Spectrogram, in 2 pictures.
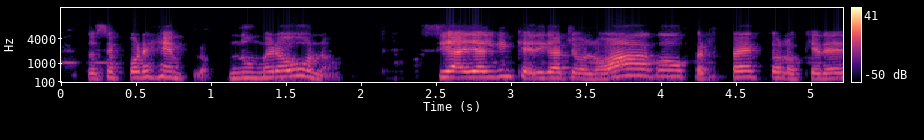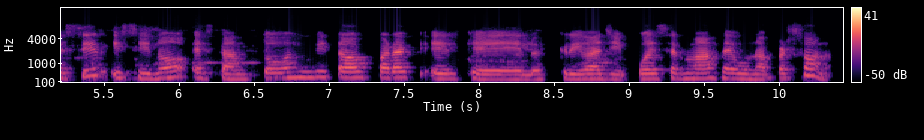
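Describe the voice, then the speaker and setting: Chilean woman teacher, patient online lesson, highish voice, muffled video-call audio. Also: moderate pace, a bit bright. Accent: Chilean Spanish. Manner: patient, explanatory, asks students questions. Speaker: English teacher.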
